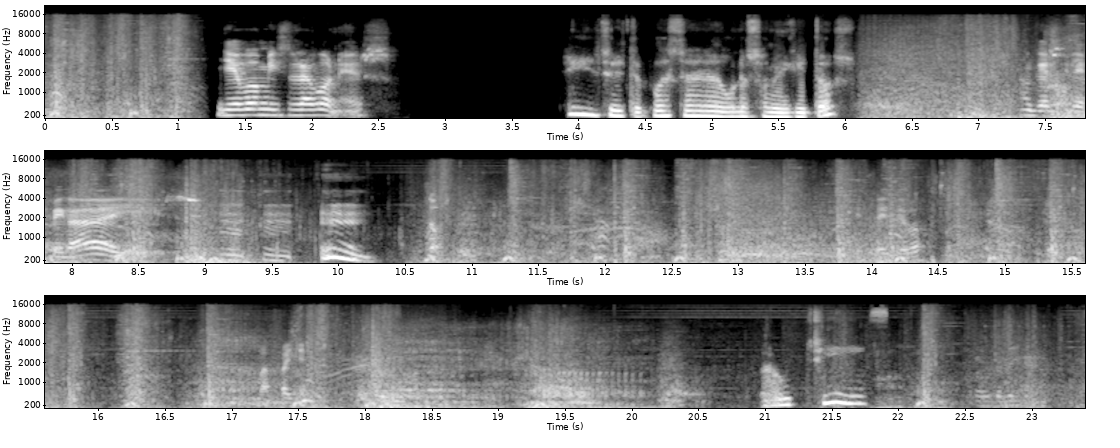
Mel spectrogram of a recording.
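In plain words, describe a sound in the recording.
A young man speaks with animation into a close microphone.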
